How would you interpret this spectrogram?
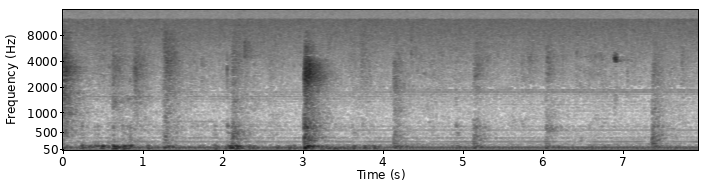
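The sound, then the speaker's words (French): Sharp wooden knocks on the concierge's door of a dilapidated apartment building, about nine of them at uneven intervals, with one louder rap partway through, all over a low steady hum and no voices. “Frappe à la porte de la concierge.”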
